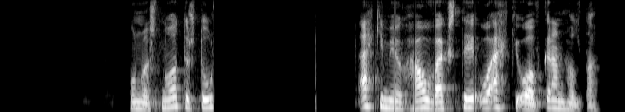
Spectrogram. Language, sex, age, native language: Icelandic, female, 50-59, Icelandic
